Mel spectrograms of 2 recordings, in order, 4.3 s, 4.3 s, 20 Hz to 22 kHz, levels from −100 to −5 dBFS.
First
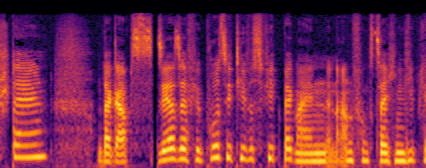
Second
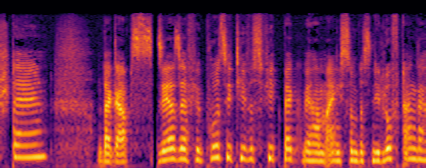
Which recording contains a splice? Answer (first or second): first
